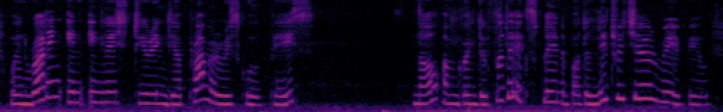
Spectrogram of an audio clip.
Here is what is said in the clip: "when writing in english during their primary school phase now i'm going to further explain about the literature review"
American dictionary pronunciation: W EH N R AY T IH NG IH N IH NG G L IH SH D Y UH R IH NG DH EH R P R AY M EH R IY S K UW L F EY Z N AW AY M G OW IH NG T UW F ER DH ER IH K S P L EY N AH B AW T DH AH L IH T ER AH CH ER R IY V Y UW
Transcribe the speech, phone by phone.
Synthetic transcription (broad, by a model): W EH N R AY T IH NG IH N IH NG G L IH SH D Y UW R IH NG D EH P R AY M EH R IY S K UW L P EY S N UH AY M G OW IH NG T UW F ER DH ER IH K S P L EY N AH B AW T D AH L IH T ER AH CH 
